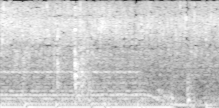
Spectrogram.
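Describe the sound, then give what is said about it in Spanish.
Bacon frying and browning in a pan: a continuous, loud, crackling sizzle over a low hum, with no voices. “ustedes le agregan, porque te van a dorar ahí el tocino,”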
